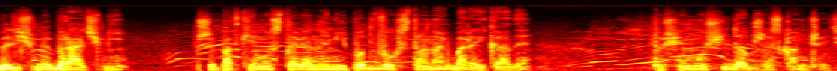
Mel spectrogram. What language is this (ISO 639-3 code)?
pol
